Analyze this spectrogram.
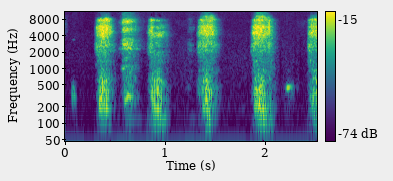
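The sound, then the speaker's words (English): Breath of fire yoga breathing, pumping the belly in rapid, forceful exhalations. Six sharp hissing bursts come in a quick, slightly uneven rhythm, with brief quiet gaps between them. “So this breath, we are going to take our peace fingers here and we're going to put them right at the diaphragm and we're going to pull the belly in. So it's the breath of fire is sort of a pumping of the belly, like a...”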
